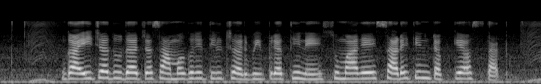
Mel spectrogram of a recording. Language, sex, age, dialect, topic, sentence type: Marathi, female, 25-30, Varhadi, agriculture, statement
